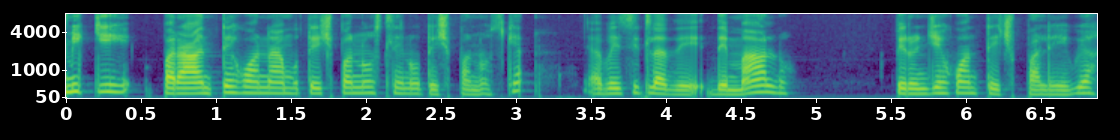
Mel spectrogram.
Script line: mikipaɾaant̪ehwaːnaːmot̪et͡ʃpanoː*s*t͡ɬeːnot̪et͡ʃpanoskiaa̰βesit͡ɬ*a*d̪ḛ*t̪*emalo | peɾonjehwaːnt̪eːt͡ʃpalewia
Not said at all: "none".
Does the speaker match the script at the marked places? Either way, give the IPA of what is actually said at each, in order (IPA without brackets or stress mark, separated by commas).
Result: s, a, d̪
